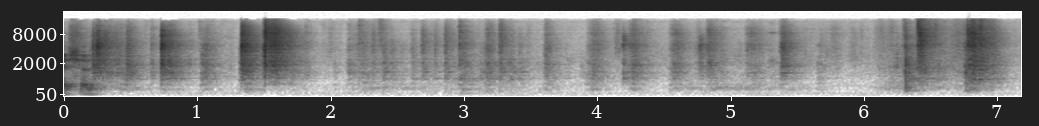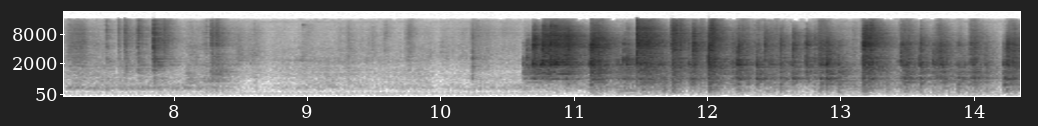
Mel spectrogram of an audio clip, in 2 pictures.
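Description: A gloved hand scrapes and brushes across a metal mesh panel.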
